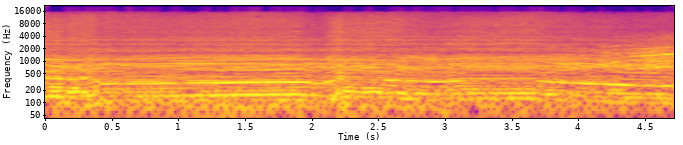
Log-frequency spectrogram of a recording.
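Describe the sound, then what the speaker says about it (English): A loud V8 engine of a De Tomaso Pantera race car in a racing video game roars steadily, its pitch climbing and dipping as it revs through gears, with no voices. "as you can hear, it has a very loud V8"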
